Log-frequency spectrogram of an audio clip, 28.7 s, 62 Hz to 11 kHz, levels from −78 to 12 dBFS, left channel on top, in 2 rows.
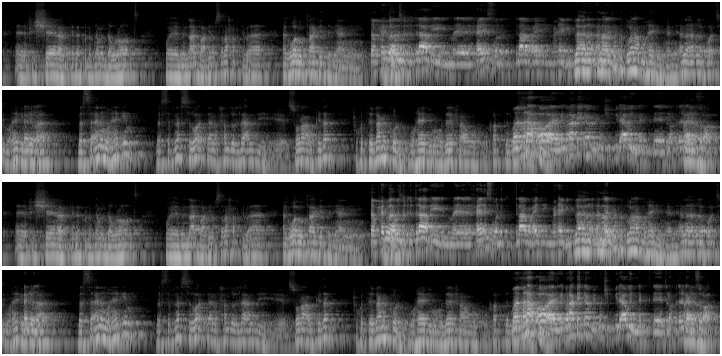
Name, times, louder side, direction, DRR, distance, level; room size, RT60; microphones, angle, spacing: voice 1, 0.3-2.6 3.3-5.2 5.6-7.2 7.8-8.2 11.4-15.2 15.9-17.0 17.4-20.9 21.4-25.3 28.0-28.4, left 1 dB, 10° left, 4 dB, 0.3 m, -25 dB
voice 2, 7.4-11.5 11.8-12.3 14.0-14.2 14.8-15.1 24.6-28.5, right 2 dB, 45° right, 6 dB, 0.6 m, -21 dB
7.8 x 5.4 x 3.2 m, 1.1 s
head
